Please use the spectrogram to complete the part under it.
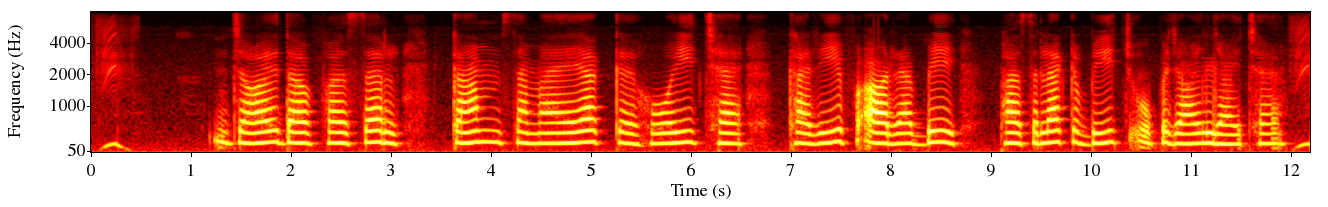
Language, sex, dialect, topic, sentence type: Maithili, female, Bajjika, agriculture, statement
